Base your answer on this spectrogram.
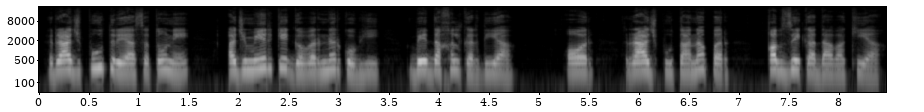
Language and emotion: Urdu, neutral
